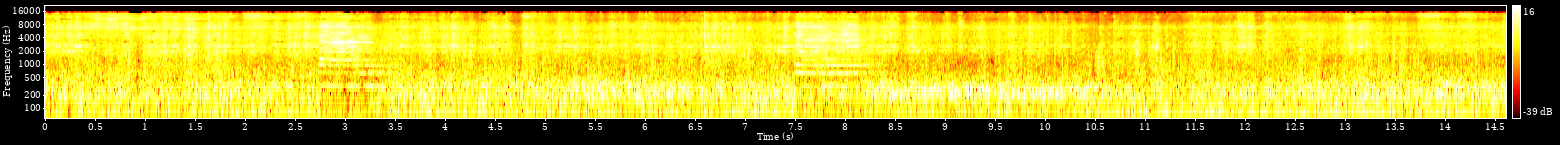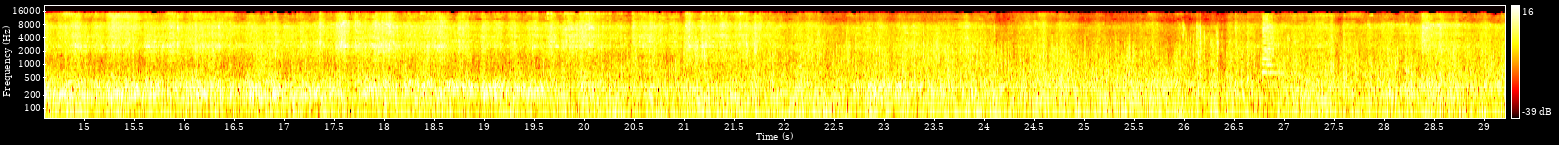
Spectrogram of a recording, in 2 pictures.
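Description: Passenger train running at speed, its wheels clattering on the rails, heard from a motorcycle riding alongside it. Two short horn blasts sound about three and eight seconds in.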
